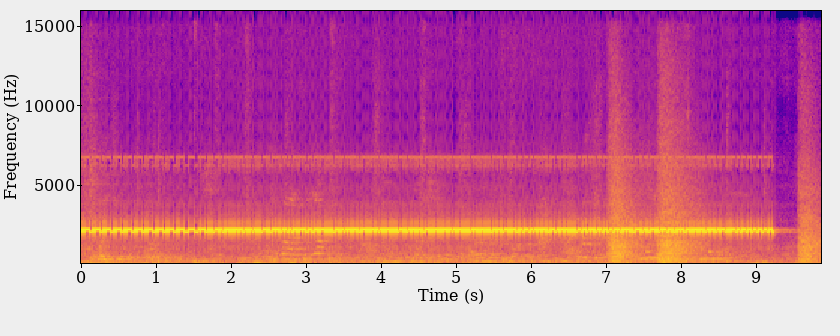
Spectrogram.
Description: NAVTEX (SITOR-B), 100 baud, 170 Hz shift, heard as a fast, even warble, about 2150 Hz centre, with the noise of a crowd indoors. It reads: 40795 50565 64819 14486 05915 69199 97625 61362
